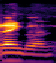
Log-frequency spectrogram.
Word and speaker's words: Englund: England, so it may be pronounced a little different than England. England? Oh. It's England, isn't it? England? Yeah. Spelled England. Robert England? Yeah. England. Yeah, Robert Englund.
